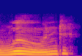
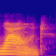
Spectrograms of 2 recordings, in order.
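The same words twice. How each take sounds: First: The vowel is an oo sound, as in soup. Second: The vowel is not the oo sound. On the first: The speaker calls it right. "O U, like group, soup, or wound" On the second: The speaker calls it wrong. "not wound"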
